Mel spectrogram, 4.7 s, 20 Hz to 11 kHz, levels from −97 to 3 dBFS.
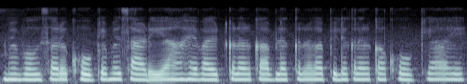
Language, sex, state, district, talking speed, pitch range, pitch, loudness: Hindi, female, Chhattisgarh, Rajnandgaon, 230 wpm, 210-220 Hz, 215 Hz, -15 LUFS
